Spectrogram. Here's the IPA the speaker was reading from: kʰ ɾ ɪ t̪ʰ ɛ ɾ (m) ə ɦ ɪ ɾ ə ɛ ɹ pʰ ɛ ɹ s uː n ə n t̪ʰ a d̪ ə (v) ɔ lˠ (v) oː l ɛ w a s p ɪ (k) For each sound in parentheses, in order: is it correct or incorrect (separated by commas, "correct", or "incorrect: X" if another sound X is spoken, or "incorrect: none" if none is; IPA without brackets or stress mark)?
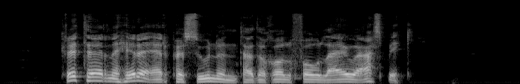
incorrect: n, incorrect: ɣ, incorrect: f, correct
